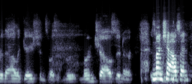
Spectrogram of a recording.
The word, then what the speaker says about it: Munchausen: Was it Munchausen or Munchausen syndrome by proxy, which I always have trouble pronouncing. Munch, like you're munching.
